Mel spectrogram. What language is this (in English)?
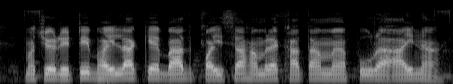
Bhojpuri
